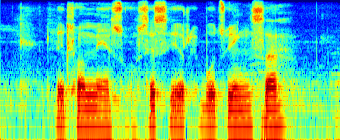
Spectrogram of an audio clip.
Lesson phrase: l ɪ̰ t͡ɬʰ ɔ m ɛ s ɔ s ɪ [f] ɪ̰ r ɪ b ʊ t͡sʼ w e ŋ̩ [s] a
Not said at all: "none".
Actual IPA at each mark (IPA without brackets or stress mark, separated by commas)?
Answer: s, s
